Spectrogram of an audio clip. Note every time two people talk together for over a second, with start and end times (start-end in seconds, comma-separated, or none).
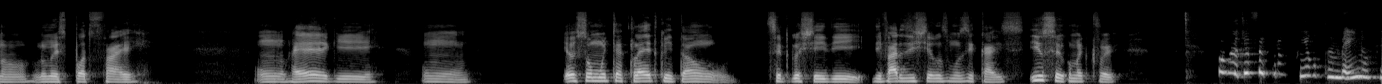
none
